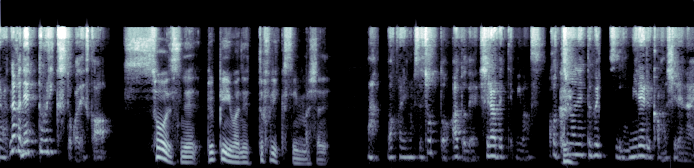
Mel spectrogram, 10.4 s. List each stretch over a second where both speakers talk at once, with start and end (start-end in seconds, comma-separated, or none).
none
